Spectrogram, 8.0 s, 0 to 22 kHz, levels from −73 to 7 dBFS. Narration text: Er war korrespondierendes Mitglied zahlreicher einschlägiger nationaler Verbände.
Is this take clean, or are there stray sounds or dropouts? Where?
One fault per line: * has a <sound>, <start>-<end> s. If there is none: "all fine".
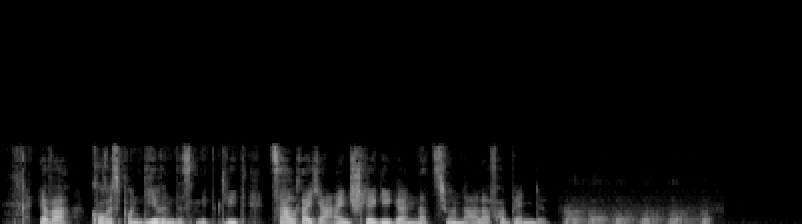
* has a bark, 5.6-7.2 s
